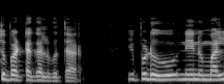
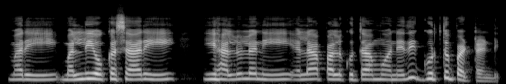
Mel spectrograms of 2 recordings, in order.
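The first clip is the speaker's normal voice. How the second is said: ordinary talk, nothing marked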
